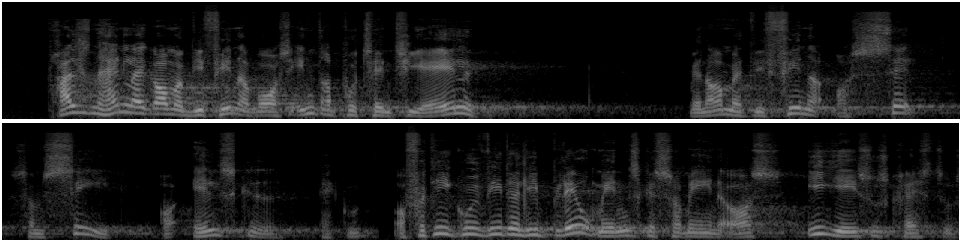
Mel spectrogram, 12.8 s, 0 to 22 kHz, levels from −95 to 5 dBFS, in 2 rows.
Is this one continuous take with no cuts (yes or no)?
no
